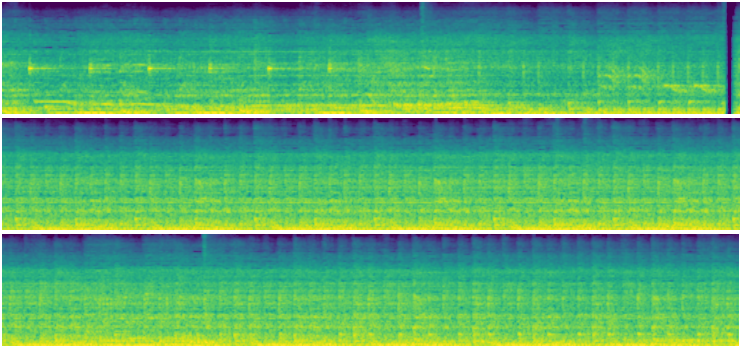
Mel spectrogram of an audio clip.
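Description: DJ dance-music mix playing loud with a steady beat and busy percussion. The music drops out for an instant about seven seconds in, then carries on.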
